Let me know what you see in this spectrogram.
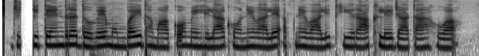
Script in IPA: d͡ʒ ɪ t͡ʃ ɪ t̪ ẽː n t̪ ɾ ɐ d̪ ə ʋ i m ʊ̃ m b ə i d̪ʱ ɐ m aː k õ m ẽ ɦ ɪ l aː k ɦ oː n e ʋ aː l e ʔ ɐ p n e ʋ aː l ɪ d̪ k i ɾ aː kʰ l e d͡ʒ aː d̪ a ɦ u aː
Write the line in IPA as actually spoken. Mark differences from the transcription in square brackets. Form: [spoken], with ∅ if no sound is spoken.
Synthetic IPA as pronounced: d͡ʒ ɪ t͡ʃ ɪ t̪ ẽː n [d̪] ɾ [ə] d̪ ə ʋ [e] m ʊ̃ m b ə i d̪ʱ ɐ m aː k õ m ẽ ɦ ɪ l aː k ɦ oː n e ʋ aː l e ʔ ɐ p n e ʋ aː l ɪ d̪ k i ɾ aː kʰ l e d͡ʒ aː [t̪] a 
